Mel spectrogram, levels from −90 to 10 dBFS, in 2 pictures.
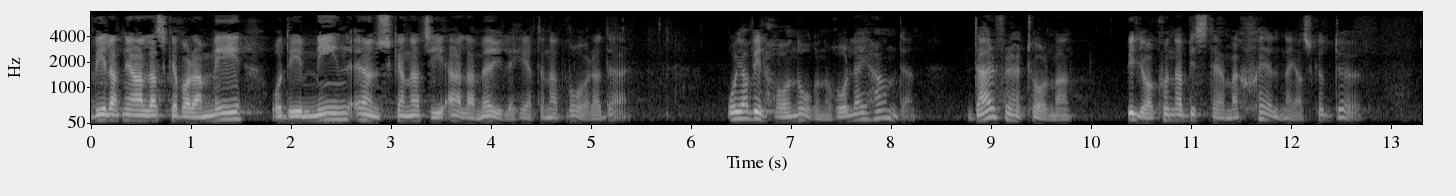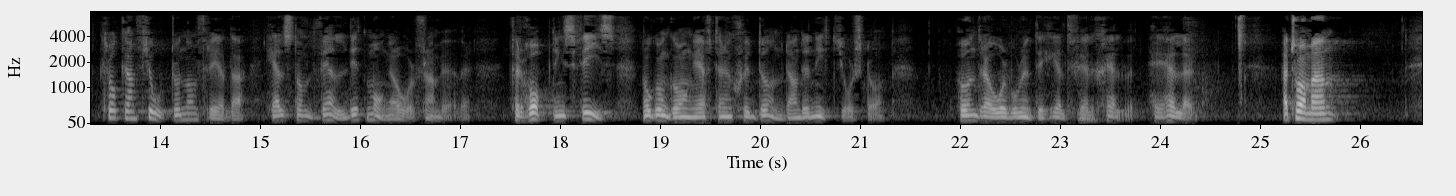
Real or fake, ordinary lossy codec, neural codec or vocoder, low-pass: real; MP3, 32 kbps; none; 7.2 kHz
